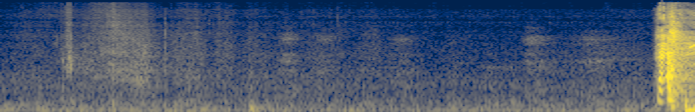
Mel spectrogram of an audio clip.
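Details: A child's sneeze, whether real or not is questioned: a quiet pause, then one sudden, explosive sneeze at the end.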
